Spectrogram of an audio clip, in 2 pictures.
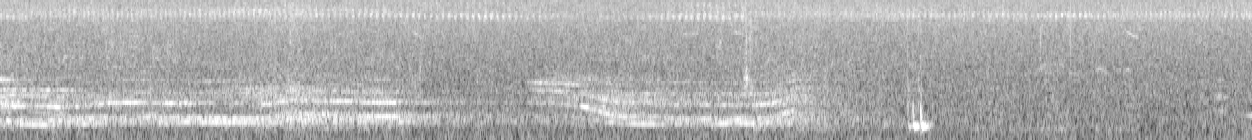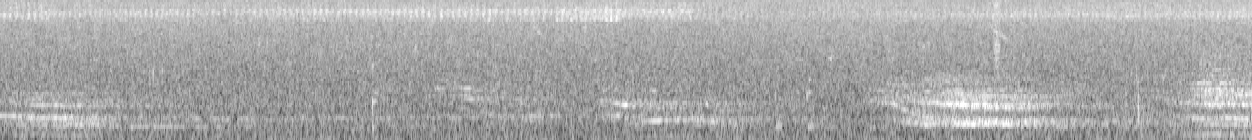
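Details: Red deer stags give long, moaning roars in drawn-out bouts during the rut, recorded up close from a hiding place among reeds.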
